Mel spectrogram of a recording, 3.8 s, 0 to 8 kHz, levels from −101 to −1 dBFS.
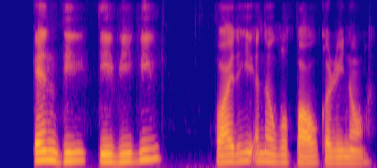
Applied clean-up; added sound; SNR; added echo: neural mask model DeepFilterNet 3.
